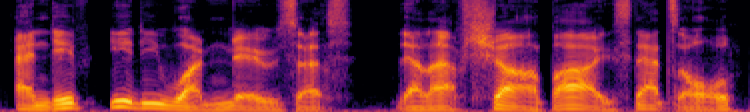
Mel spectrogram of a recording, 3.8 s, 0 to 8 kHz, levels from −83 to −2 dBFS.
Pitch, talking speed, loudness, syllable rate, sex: 90 Hz, 190 wpm, -19 LUFS, 4.3 syllables/s, male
